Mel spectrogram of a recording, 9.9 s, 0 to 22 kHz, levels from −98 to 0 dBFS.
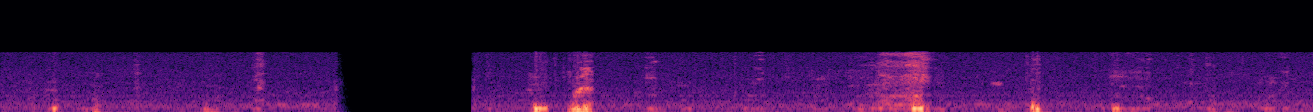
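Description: A long network dropout runs from 2.52 to 3.58 s. The audio stops, the last sound carries on briefly as a fading buzz, and then roughly 0.95 s of near-silence follows. When the sound returns, about 0.6 s of material is gone. The likely cause is a stretch where no packets reached the receiver, which then filled the gap itself and came out around 400 ms further behind than before.

A jitter buffer speed-up follows from 3.61 to 5.75 s. Having built up that extra backlog, the receiver trims it by repeatedly cutting out tiny slices, each a pitch period or so long. The speech plays at about 119% speed with its pitch unchanged, so it sounds hurried, and roughly 0.4 s is removed in total. Throughout, the call path keeps nothing above 4 kHz, which fits a 64 kbps G.711 mu-law link.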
